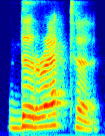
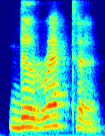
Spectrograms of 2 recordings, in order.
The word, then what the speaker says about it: director: Cái từ số 31 có hai cách phát âm của cái âm đầu tiên. Hoặc cái âm ý này ta có thể chữ cái ý này có thể phát âm thành ơ hoặc là ai. Ta có phát nếu phát âm thành ơ sẽ là director, director. Còn tiếng Anh Mỹ phát âm ai là director, director.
